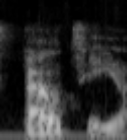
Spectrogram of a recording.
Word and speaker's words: Doughty: You've got these wing backs in Drama, and now is it Doughty? Do I pronounce it? – It's Doughty. Doughty.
